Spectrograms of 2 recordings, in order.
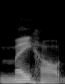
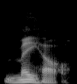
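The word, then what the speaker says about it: mayhaw: We made We like to make mayahhal jelly. A lot of you are probably not familiar with mayahhal jelly. And it's spelled just like it sound. M a y h a w. Mayhal.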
